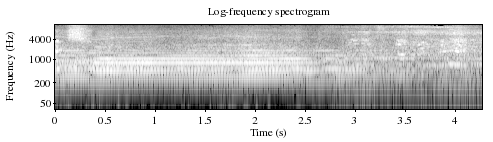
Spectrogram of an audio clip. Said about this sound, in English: Why even compete with a train whistle? You really can't. I just shut my mouth and let it go.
